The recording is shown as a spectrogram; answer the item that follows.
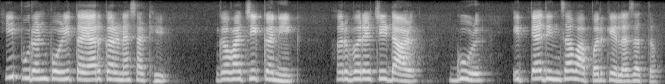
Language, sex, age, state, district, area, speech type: Marathi, female, 18-30, Maharashtra, Satara, urban, spontaneous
